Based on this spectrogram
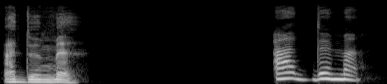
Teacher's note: It's not à demain and then leave it open. You've got to finish it off with a nasal sound.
